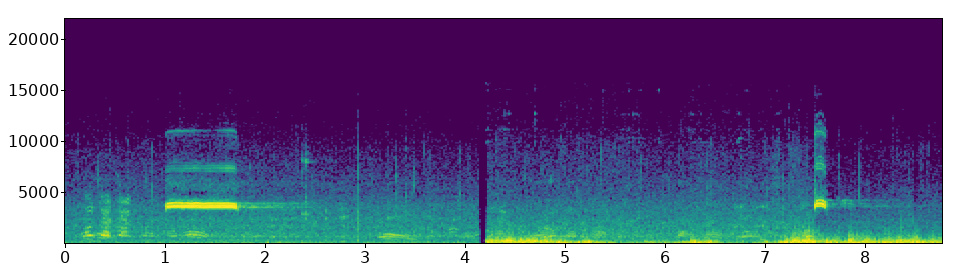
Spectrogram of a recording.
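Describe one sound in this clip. A referee's whistle blows in sharp blasts.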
